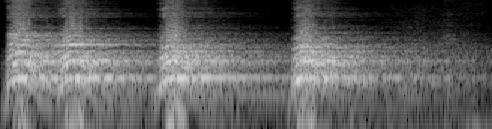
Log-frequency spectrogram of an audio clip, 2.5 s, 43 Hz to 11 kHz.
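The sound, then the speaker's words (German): A dog barks four times in quick, uneven succession, loud, each bark sharp with a short ringing tail, at a company workplace where dogs are part of the team. No one speaks. “Neben rund 50 Mitarbeitenden gehören unter anderem auch Hunde zum Team.”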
